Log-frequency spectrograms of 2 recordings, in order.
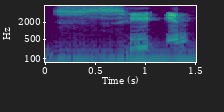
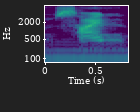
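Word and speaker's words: cin: तो user input लेने के लिए हम जो वेरिएबल का यूज़ करेंगे वो है सी इन। तो आप इसको साइन प्रोनाउंस ना कीजिएगा, इसको सी इन प्रोनाउंस करते हैं, और सी आउट आउटपुट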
